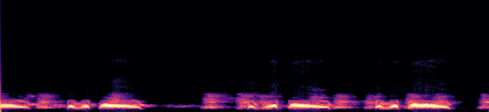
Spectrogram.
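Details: Lure cooing of a spotted dove, 'thúc gù' style. Rapid runs of short low hoots mixed with long falling coos, with a brief soft pause midway and layered fainter coos behind the main phrases.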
